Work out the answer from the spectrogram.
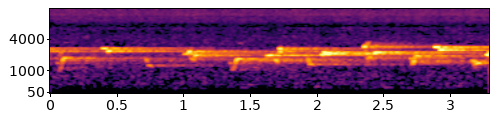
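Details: Rapid ropel song of a yellow-vented bulbul, chains of bright whistles jumping between pitches, roughly two and a half notes per second, steady and unbroken.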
